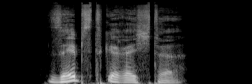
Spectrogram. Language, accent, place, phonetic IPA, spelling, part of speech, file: German, Germany, Berlin, [ˈzɛlpstɡəˌʁɛçtə], selbstgerechte, adjective, De-selbstgerechte.ogg
- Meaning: inflection of selbstgerecht: 1. strong/mixed nominative/accusative feminine singular 2. strong nominative/accusative plural 3. weak nominative all-gender singular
